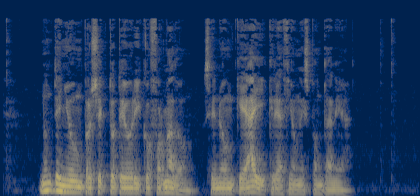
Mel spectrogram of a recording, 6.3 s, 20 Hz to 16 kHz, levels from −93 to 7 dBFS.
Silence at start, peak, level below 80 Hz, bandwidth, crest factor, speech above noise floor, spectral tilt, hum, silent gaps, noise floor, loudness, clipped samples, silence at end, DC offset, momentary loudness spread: 0.6 s; -8 dBFS; -46 dBFS; 11.5 kHz; 18 dB; 48 dB; -6 dB/octave; none; none; -73 dBFS; -25 LUFS; under 0.1%; 1.05 s; under 0.1%; 12 LU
